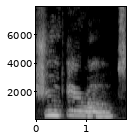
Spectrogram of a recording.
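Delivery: high, slow, far-off yell. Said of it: "you can hear just the wind".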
